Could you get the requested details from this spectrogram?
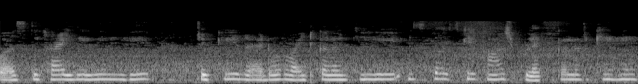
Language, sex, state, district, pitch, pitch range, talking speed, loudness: Hindi, female, Uttar Pradesh, Muzaffarnagar, 230 Hz, 220-235 Hz, 180 wpm, -17 LUFS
